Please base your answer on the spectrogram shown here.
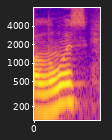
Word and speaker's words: лось: сразу хочу сказать что в русском языке при склонение существительного лось всегда ударение ставится на первый слог это на всякий случай просто для наших слушателей которые вдруг будут говорить что на 2 нет только на 1 во множественном числе слова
